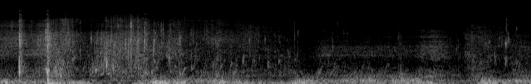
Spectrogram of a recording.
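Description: A large magnet-fishing magnet on a rope splashing into the water, with a couple of sharp knocks and a hissing splash in the first two seconds. A steady low wind rumble sits on the microphone throughout.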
